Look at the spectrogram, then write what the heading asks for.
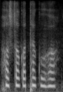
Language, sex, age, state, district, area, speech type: Odia, female, 18-30, Odisha, Kendrapara, urban, read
